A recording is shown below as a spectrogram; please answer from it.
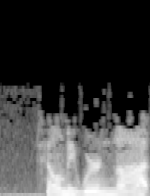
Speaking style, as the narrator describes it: I begged her

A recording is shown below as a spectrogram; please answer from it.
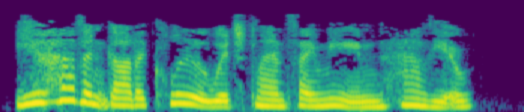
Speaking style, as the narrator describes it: Laughing, said

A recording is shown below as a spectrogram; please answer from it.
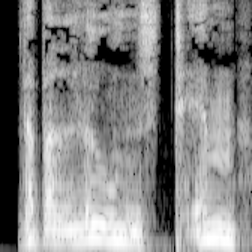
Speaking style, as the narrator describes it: I growled

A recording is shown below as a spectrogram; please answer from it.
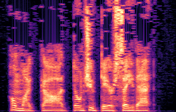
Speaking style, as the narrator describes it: Ryder snapped, falling headlong into fury

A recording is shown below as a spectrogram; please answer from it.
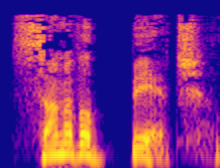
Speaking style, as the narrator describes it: Lucas snarled

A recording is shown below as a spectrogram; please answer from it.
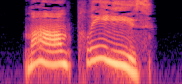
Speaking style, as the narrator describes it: I pleaded

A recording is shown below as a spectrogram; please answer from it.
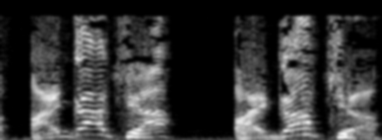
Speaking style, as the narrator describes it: followed by uproarious laughter

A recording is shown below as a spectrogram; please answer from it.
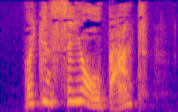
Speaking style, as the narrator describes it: snapped Madeline

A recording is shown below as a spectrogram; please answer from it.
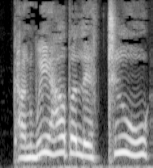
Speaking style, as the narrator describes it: Joey shouted after him

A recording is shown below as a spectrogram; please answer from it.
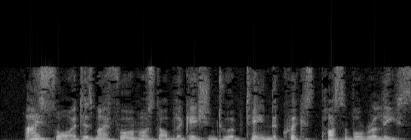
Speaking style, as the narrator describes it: said Doyle testily

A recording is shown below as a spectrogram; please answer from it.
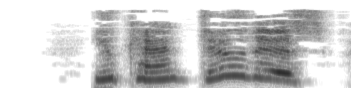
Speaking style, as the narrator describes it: I screamed

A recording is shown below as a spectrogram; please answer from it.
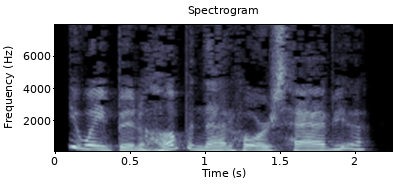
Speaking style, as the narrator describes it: Jared said, laughing at his own joke

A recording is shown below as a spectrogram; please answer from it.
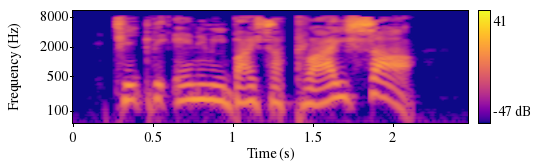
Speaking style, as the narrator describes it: shouted out Snot-Face Snotlout, a tall, unpleasantly smug-looking boy

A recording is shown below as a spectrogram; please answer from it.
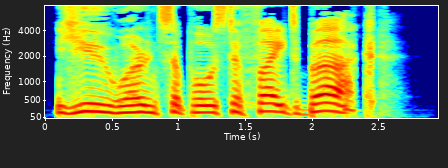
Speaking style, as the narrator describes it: he spat

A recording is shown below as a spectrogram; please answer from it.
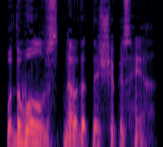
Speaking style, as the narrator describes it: I asked

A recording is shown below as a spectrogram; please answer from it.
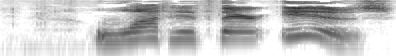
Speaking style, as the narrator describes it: Jesse snapped back

